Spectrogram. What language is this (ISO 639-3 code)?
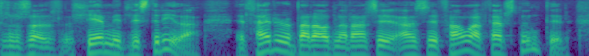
isl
